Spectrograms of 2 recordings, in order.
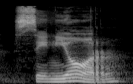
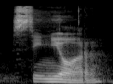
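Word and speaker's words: señor: is commonly used in Filipino names examples are senor senor senor is Mr in Filipino or also in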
